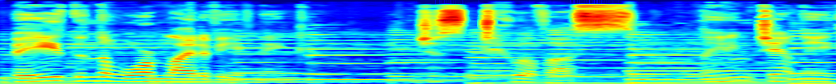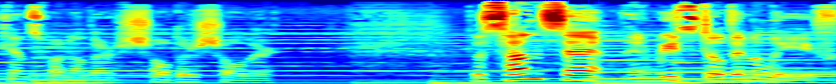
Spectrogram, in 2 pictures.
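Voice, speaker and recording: A man reading a visual novel on stream, with expressive story narration and casual commentary. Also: fairly high pitch. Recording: loud music behind the voice. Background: game music.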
